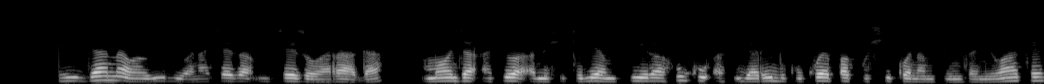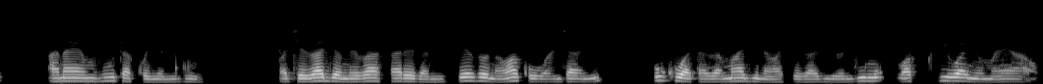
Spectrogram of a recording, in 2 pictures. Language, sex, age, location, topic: Swahili, female, 18-24, Nairobi, education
